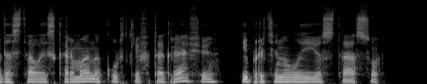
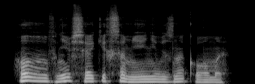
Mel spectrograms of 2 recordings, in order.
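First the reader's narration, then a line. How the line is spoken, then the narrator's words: Ringing laughter. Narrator (Russian): засмеялась звонким смехом Джессика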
